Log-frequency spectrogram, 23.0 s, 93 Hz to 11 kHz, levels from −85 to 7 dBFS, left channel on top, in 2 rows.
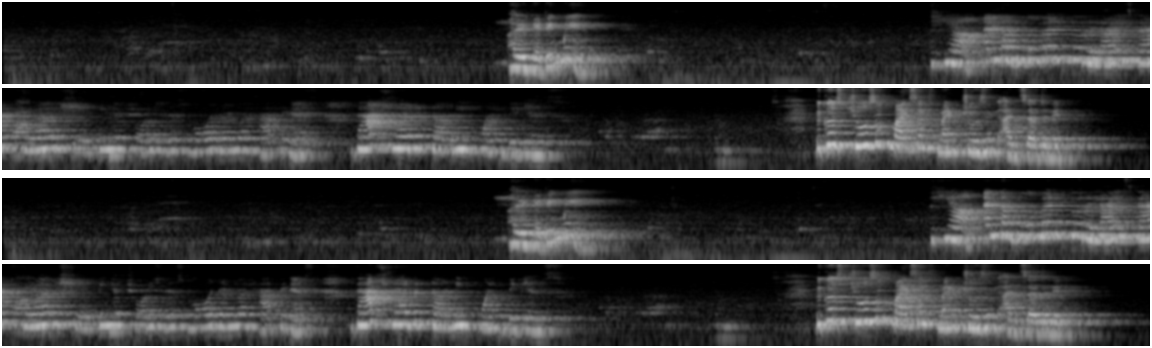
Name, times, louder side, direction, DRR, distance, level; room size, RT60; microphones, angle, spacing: voice 1, 5.1-5.9 11.6-11.8 12.5-12.6 19.4-22.1, left 3 dB, 35° left, 6 dB, 0.8 m, -22 dB
voice 2, 9.3-16.9, right 2 dB, 55° right, 2 dB, 1.5 m, -27 dB
8.6 x 6.9 x 4.0 m, 1.3 s
head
